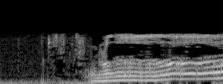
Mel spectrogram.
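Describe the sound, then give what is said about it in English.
Someone gargles sparkling fruit water: a short, wet, bubbly sputter gives way to a steady, voiced gurgling hum that carries loudly to the end. “I'm not going to give a drum roll. I'm going to give a sparkling fruits water gargle.”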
